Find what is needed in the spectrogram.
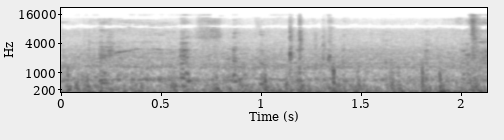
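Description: Steady low rumble of a car heard from inside its cabin while it is being driven.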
